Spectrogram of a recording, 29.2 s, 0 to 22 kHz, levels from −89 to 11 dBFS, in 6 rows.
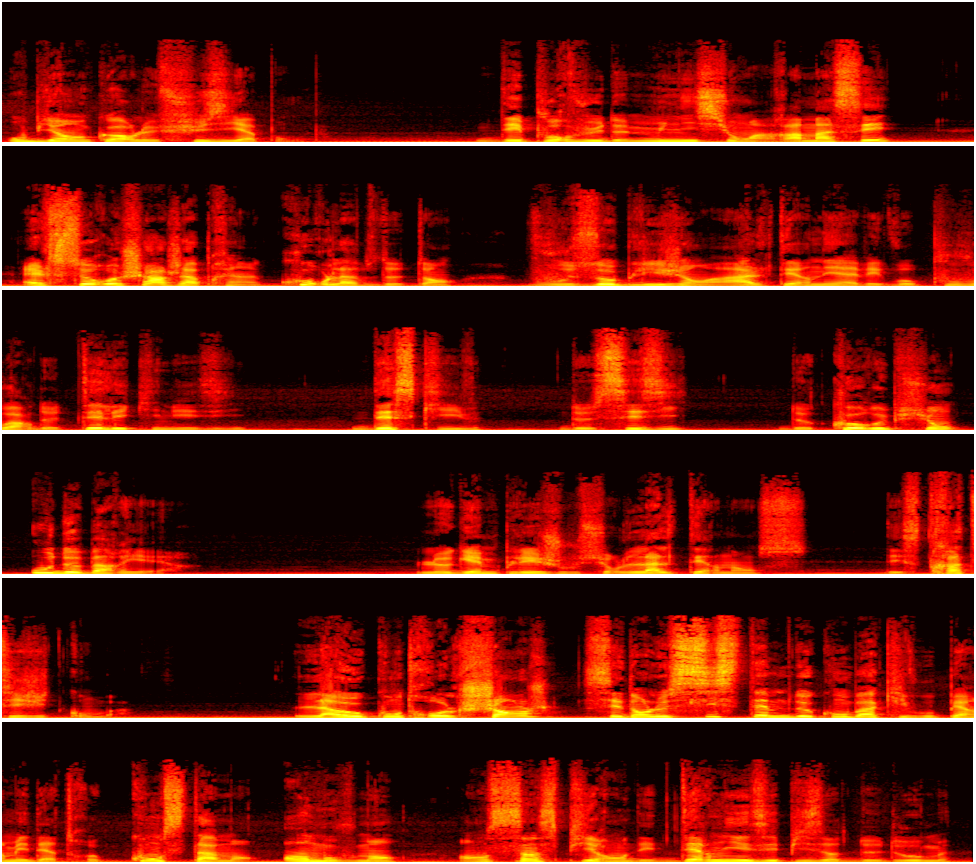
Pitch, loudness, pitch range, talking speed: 130 Hz, -20 LUFS, 105-155 Hz, 145 wpm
